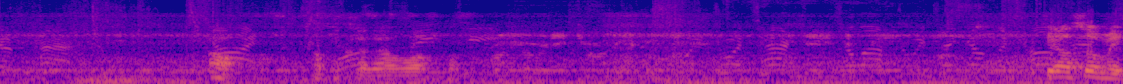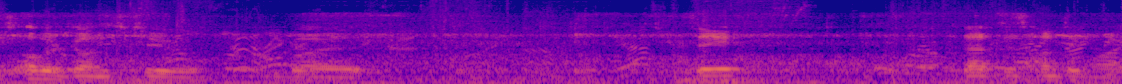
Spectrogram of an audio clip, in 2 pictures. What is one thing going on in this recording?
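Young adults talk together close to a microphone.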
